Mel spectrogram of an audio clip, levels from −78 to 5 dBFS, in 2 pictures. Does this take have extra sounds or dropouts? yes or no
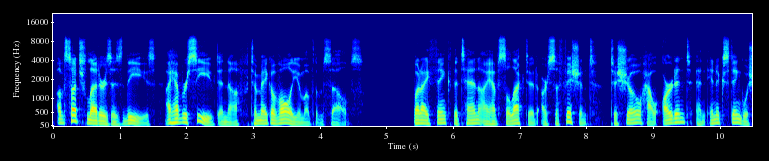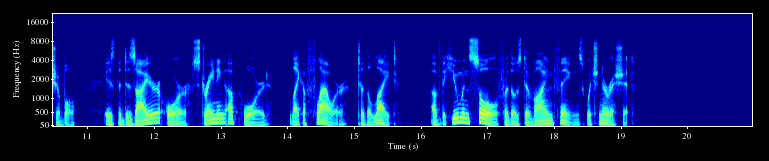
no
